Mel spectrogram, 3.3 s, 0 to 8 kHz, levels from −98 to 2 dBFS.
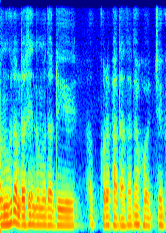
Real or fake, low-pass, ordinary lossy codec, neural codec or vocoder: fake; 7.2 kHz; none; codec, 24 kHz, 0.9 kbps, DualCodec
